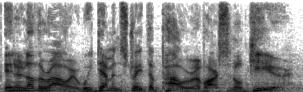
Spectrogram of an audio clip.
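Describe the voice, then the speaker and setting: Casting: male actor as imperious game villain, cold ex-warlord and father figure, creaky voice, deliberate delivery, noisy capture. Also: medium pitch, a bit bright, close to an everyday voice. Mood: cold command. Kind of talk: dramatic video game cutscene acting.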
